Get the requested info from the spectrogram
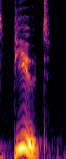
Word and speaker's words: Butte: At Butte, they were wary. – I pronounce that butt. – It's Butte, and there's a couple times where it's funnier to say butt.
